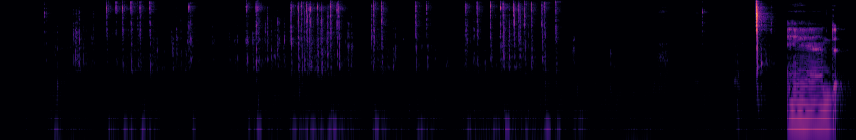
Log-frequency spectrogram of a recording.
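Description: Typing on a computer keyboard in quick runs of keystrokes, followed by a single sharp click near the end.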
